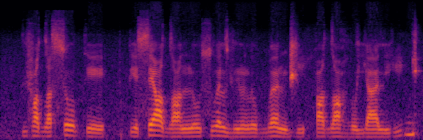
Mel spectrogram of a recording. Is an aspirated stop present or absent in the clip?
absent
